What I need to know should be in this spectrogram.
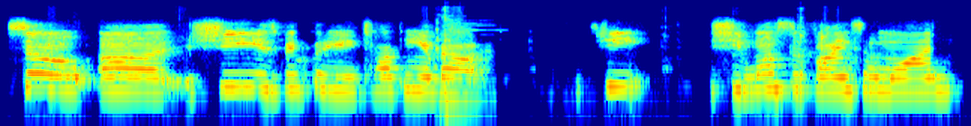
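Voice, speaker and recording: A young woman with a very high voice talks casually as a podcast co-host. She is earnest and hesitant, often stopping and restarting her sentences. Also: steady tone, slow, a bit bright, low-quality recording. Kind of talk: casual chat.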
